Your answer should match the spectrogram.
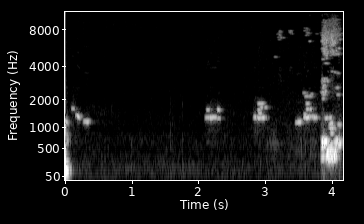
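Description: Near silence, broken by a few faint, short high-pitched chirps from about two seconds in and a brief low sound just before the end.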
